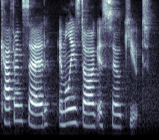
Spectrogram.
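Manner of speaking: ordinary delivery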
